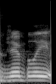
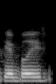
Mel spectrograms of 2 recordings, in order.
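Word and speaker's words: Ghibli: the entire Studio JBL am I saying it right Studio jibli or gibli I heard both people say it either way so I think you're fine but yeah something like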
